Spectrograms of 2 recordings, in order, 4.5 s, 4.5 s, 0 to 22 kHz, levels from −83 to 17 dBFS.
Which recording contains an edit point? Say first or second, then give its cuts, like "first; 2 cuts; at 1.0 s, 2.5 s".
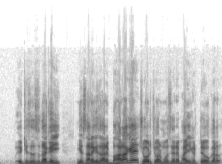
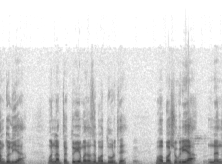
first; 1 cut; at 2.8 s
